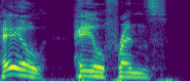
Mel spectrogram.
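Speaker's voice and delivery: loud calling out, projected across a distance. Voicing someone below who calls out a greeting: calling out from a distance. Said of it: "calling back out".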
